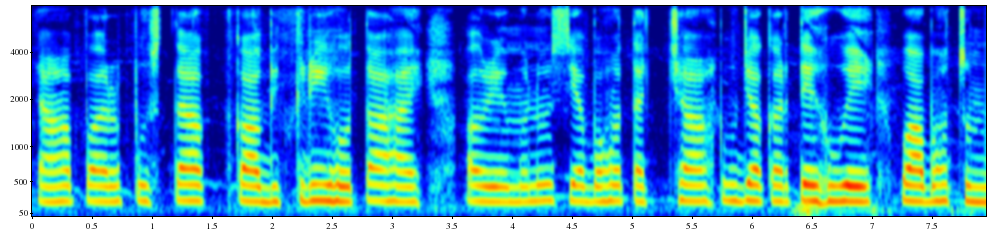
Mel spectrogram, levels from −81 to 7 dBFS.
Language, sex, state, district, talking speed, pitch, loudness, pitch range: Hindi, female, Chhattisgarh, Kabirdham, 135 wpm, 220 Hz, -17 LUFS, 215-225 Hz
